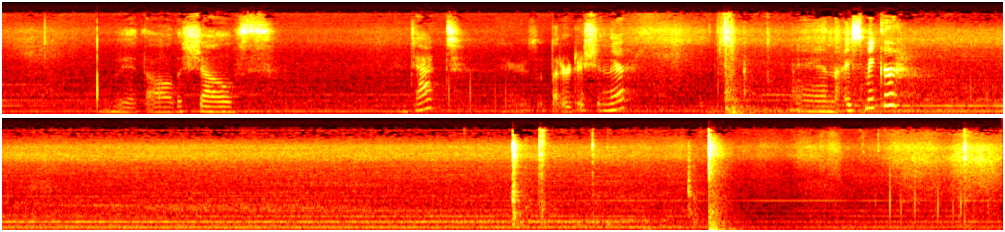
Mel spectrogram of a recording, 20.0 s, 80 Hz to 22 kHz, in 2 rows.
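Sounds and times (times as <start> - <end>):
refrigerator humming: 0.0 - 20.0
refrigerator door thump: 7.1 - 7.6, 16.9 - 17.5.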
